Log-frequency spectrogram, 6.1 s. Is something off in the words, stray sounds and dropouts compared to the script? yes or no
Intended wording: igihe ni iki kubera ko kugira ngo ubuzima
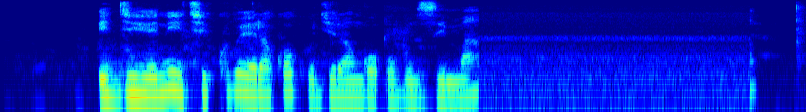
no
